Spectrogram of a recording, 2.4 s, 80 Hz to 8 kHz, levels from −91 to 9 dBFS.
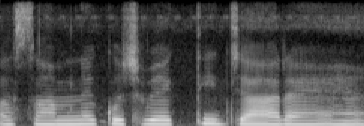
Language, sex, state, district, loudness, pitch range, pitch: Hindi, female, Bihar, Vaishali, -14 LUFS, 235-250 Hz, 240 Hz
